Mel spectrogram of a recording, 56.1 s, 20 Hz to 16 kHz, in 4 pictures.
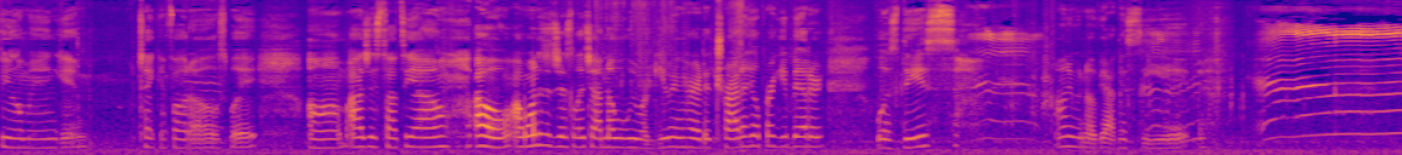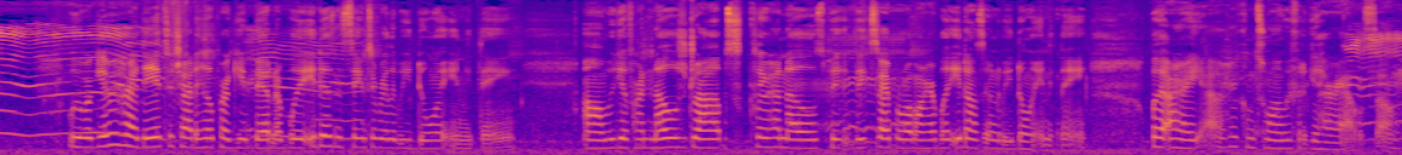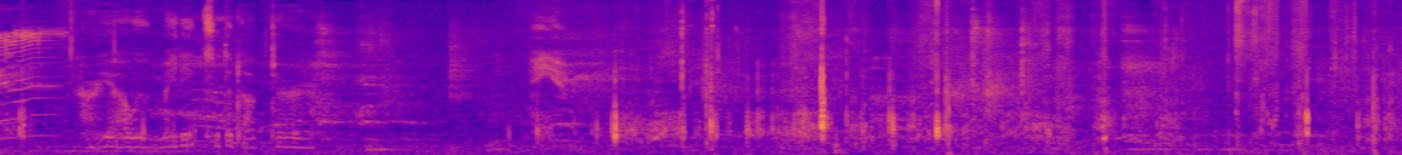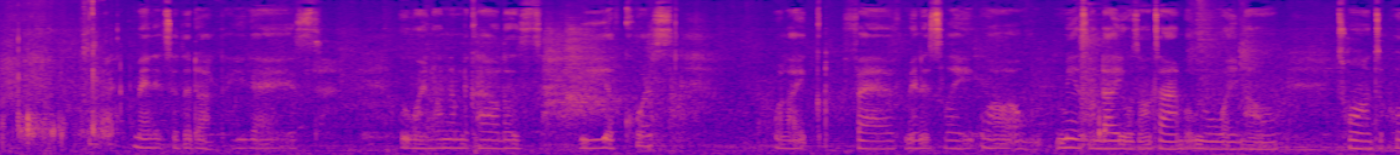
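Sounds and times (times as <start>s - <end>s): infant crying: 12.6s - 15.7s.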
